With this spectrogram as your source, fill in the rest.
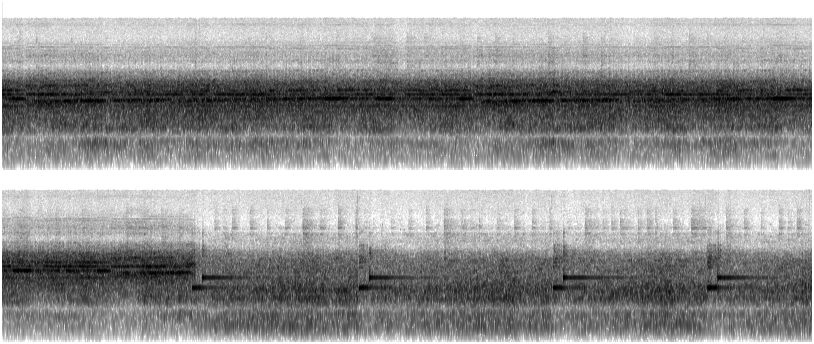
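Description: Jet engines roar steadily in a mobile flight game.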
